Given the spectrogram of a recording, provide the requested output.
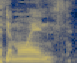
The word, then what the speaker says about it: Des Moines: After a year of college at BYU, he went on an LDS mission to Iowa, Des Moines. Am I saying that right? There's always like some, people from St. Louis, they're like, that's not how you say it. – Yeah, Des Moines.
